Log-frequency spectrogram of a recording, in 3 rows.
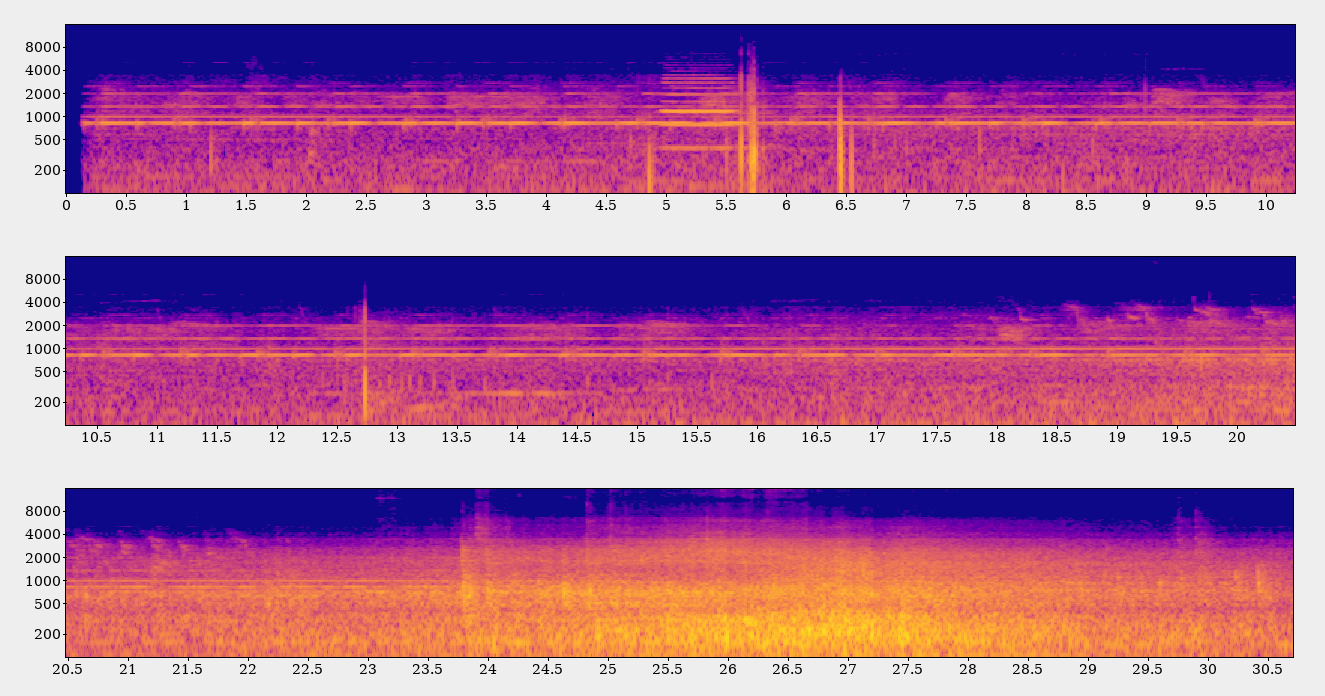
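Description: Sri Lankan rail car 515 approaching on the track on a trial run after repairs, its rumble and wheel noise building to a peak about 26 seconds in and then fading. Before it arrives a steady high whine is heard, with a brief tone about five seconds in.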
